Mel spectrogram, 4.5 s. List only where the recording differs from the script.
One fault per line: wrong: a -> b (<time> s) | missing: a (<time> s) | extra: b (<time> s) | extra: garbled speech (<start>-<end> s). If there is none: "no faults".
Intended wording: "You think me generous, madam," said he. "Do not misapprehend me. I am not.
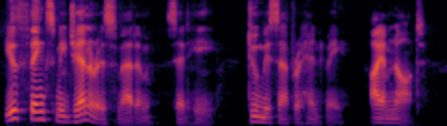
wrong: think -> thinks (0.2 s)
missing: not (2.6 s)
